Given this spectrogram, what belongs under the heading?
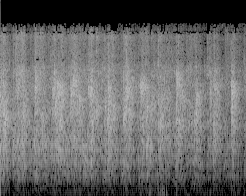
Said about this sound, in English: Rhythmic clapping.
